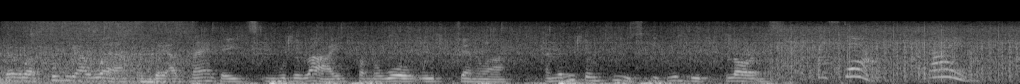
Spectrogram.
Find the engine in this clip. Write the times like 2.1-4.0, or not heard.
0.0-1.9.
